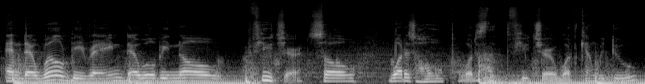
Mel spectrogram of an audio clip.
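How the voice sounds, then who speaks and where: Gravelly-voiced man over music. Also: fairly high pitch. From Somalia. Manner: thoughtful, searching for words, non-native English phrasing. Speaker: choreographer. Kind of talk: reflective interview talk. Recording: music playing clearly behind.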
